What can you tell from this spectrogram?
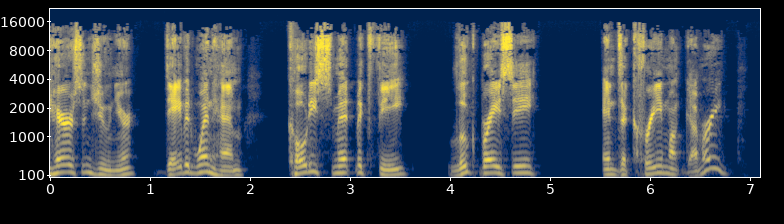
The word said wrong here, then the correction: Dacre: Hopefully I'm saying that right. – I think that's Dacre.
